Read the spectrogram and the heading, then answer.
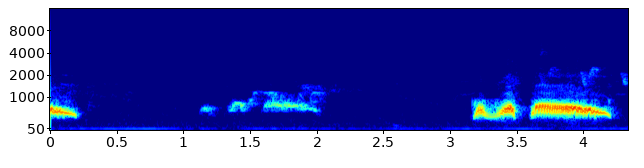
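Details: Spotted dove used as a decoy to lure wild doves: faint soft notes, then a clear wavering double coo leading into a long even coo.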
